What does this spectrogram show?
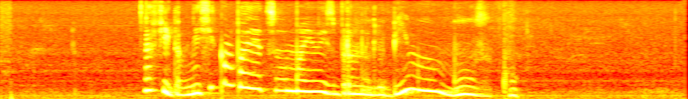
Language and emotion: Russian, positive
